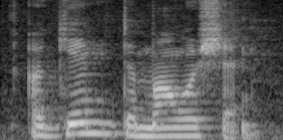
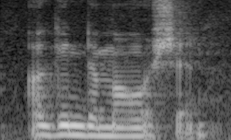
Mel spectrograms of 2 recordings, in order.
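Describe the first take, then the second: No difference in how they are said.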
